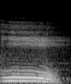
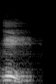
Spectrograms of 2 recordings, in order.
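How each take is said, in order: First: The vowel is drawn out long. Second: The vowel is said short. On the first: "अगर मैं इसका उच्चारण लंबा करना चाहूं" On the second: "इसको कैसे उच्चारित करें"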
